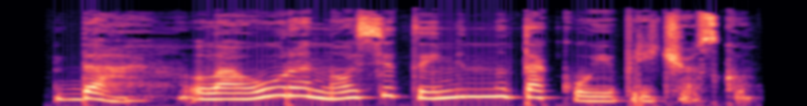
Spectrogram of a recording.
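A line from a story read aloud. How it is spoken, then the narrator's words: Sighing. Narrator (Russian): вздохнула тетушка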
